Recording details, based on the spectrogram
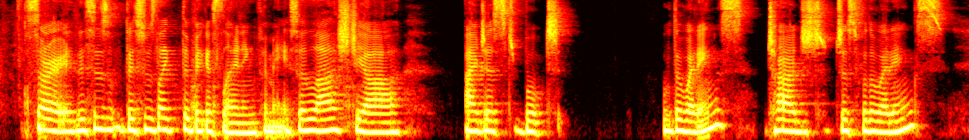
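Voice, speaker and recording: A woman's somewhat breathy voice at medium pitch, with fairly even intonation, very even loudness and a fairly slow pace. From Australia, Melbourne. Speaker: wedding violinist. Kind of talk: podcast interview. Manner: casual, lots of fillers.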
